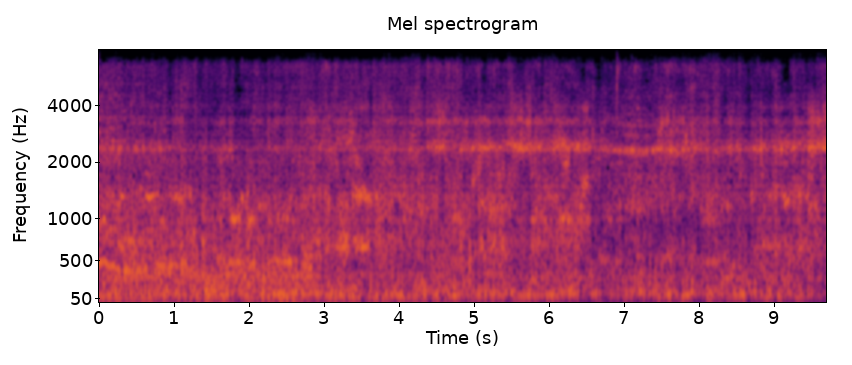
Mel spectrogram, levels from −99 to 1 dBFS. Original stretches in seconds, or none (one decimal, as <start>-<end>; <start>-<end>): 0.0-0.9; 6.8-7.4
